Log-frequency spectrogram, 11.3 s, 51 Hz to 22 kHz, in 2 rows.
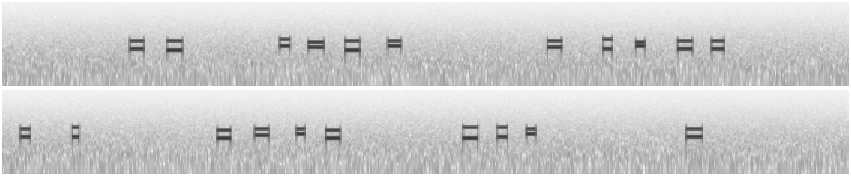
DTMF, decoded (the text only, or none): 52 #720 86*55 56 1801 360 5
